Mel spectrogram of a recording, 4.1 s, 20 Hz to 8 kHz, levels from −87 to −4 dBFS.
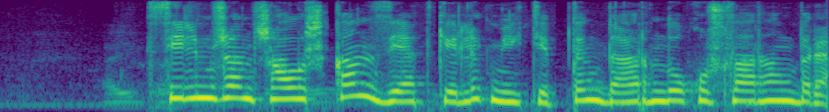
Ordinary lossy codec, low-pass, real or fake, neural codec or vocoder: none; none; real; none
